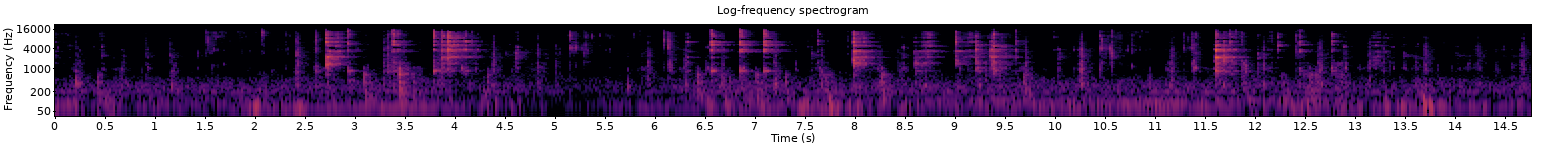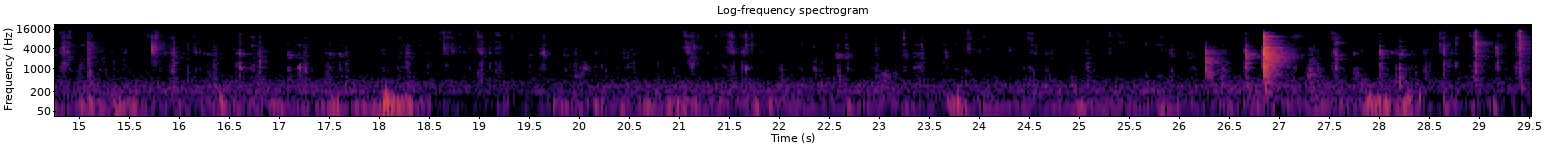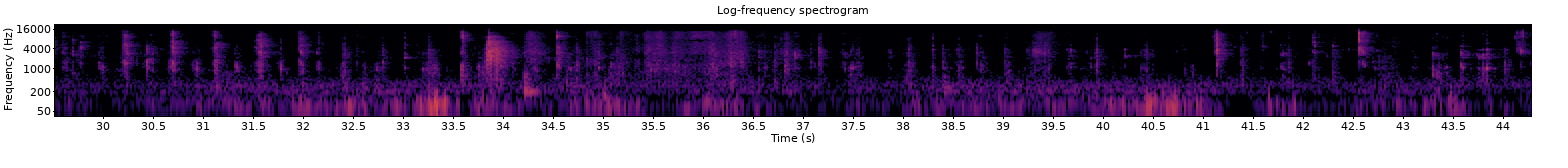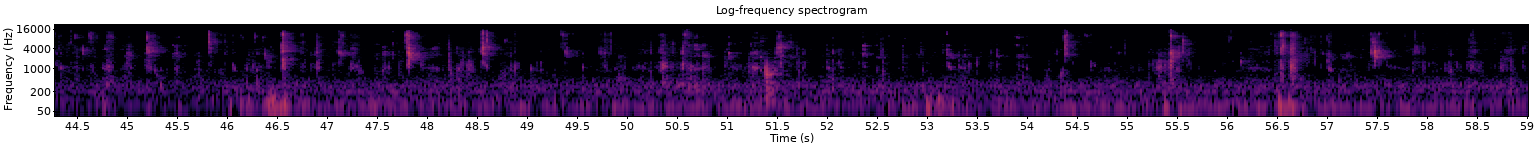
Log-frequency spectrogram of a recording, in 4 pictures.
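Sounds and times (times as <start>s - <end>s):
person chewing and biting food: 0.0s - 6.6s, 9.4s - 59.0s
metal fork clinking on glass dish: 2.7s - 4.4s, 6.3s - 9.8s, 11.6s - 13.3s.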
